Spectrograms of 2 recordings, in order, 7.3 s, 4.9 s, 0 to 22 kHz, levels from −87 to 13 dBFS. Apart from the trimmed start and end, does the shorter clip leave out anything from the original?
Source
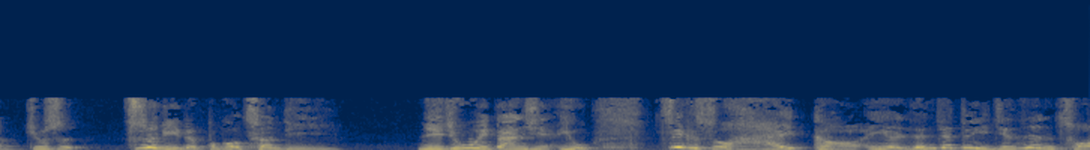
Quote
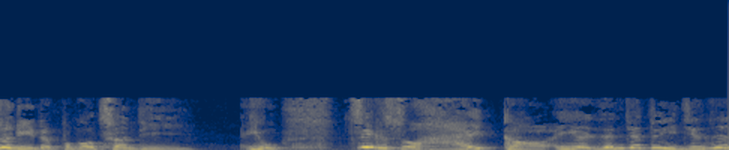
yes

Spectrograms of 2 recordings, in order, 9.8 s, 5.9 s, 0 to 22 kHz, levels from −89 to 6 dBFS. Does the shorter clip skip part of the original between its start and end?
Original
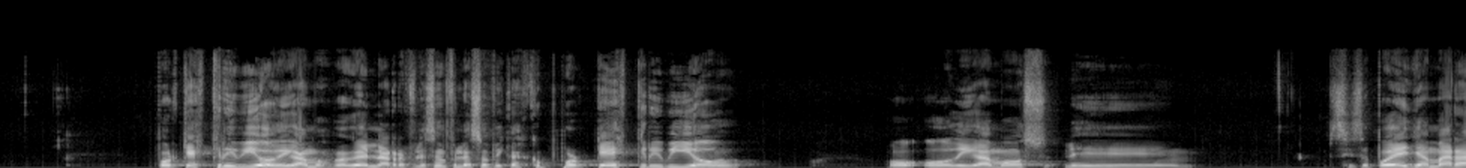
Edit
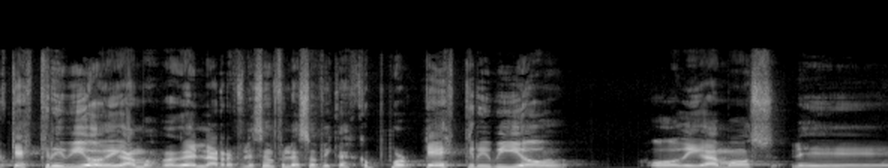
yes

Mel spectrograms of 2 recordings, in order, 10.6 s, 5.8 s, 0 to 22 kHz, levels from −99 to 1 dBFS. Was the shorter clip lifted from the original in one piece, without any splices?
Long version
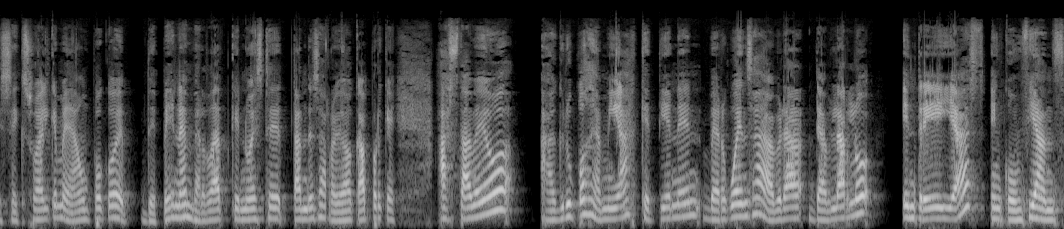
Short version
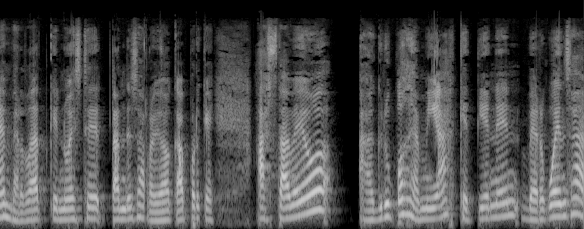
yes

